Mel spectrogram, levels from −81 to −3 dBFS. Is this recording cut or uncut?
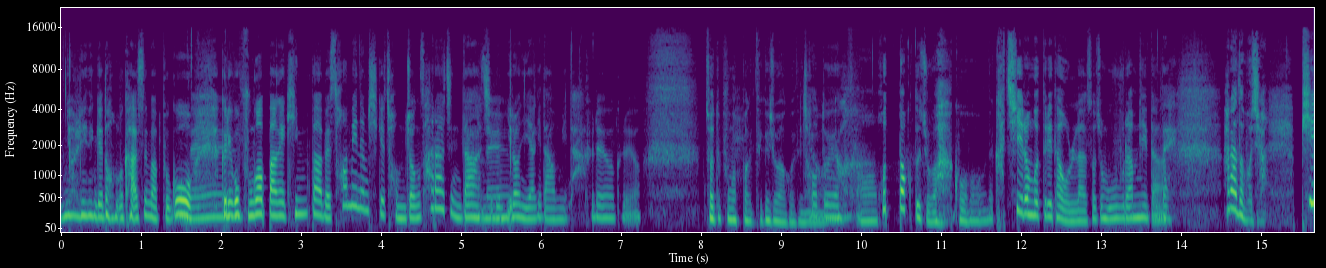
uncut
